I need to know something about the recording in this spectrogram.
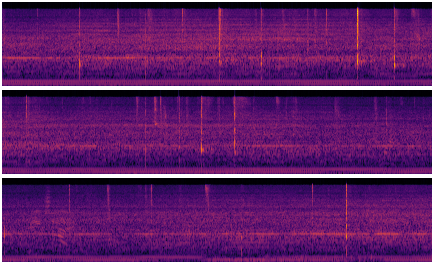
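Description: Paddles hit a plastic ball with sharp pops, back and forth.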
